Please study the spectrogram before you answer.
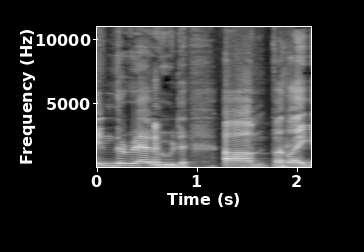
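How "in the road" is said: put-on tour guide accent, higher pitch. Imitating the tour guides on the liverpool trip: imitating a tour guide's accent. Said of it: "sorry about the accent".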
